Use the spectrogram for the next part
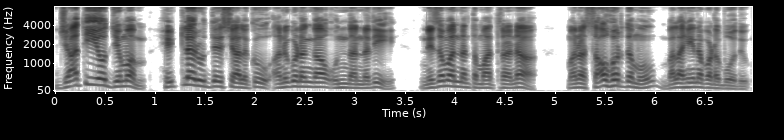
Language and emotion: Telugu, neutral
